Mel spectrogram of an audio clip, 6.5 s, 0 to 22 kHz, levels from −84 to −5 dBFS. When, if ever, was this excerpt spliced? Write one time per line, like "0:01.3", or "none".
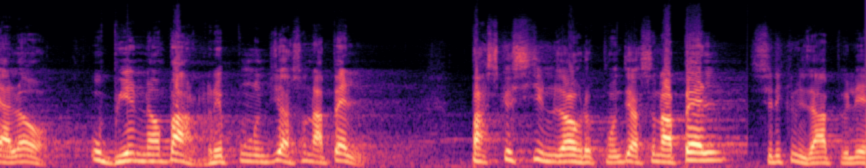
0:05.6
